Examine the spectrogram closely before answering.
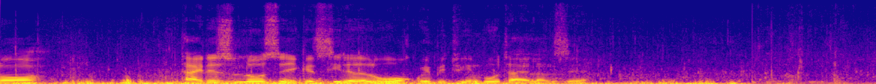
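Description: Wind blows hard over open water.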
